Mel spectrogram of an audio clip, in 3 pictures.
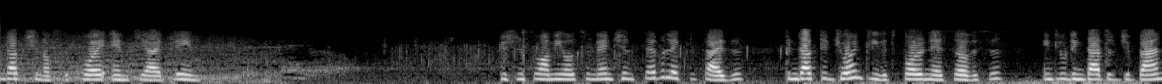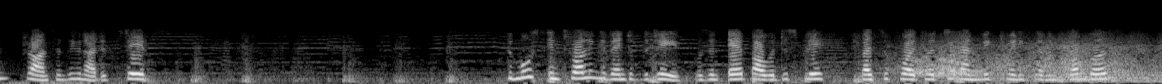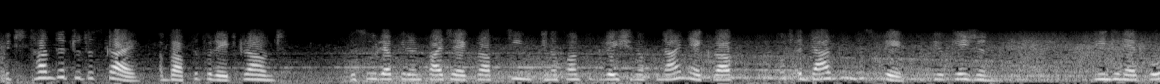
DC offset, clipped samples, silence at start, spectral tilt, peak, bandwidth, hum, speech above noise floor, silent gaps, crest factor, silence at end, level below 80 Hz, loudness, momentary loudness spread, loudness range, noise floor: under 0.1%; under 0.1%; 0 s; -9.5 dB/octave; 0 dBFS; 5.4 kHz; none; 34 dB; none; 14 dB; 0 s; -40 dBFS; -14 LUFS; 14 LU; 6 LU; -46 dBFS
